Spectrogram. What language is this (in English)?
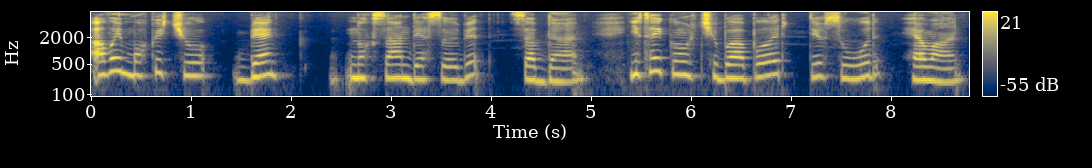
Kashmiri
